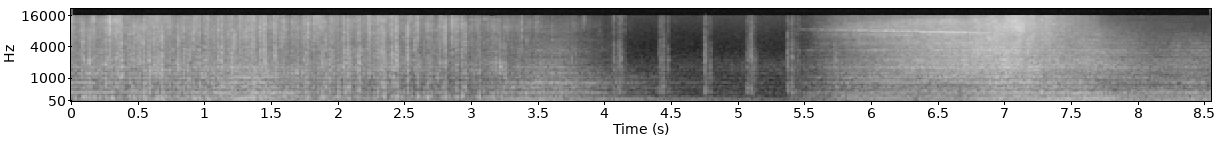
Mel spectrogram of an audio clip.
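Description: Film soundtrack mix: a dense rumbling noise, then a quieter stretch with a few sharp clicks, then a swelling whoosh that peaks near the end.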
